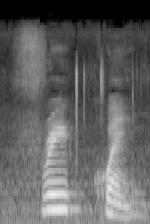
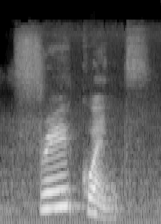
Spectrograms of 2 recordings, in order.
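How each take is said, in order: The two takes are said the same way.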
